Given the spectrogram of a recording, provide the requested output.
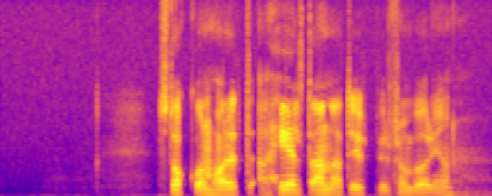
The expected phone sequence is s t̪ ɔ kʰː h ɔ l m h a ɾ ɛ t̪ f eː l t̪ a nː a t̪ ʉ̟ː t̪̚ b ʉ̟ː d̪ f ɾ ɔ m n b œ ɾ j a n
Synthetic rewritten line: s t̪ ɔ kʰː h ɔ l m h a ɾ ɛ t̪ h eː l t̪ a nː a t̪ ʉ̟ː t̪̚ b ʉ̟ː d̪ f ɾ ɔ n b œ ɾ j a n

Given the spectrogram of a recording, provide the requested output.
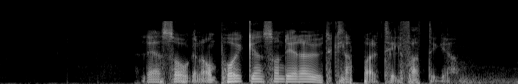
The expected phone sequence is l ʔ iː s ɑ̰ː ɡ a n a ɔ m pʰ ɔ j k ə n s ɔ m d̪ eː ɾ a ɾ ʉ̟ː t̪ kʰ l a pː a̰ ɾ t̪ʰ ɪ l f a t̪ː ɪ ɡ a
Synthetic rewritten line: l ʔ ɛː s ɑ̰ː ɡ a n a ɔ m pʰ ɔ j k ə n s ɔ m d̪ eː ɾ a ɾ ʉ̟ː t̪ kʰ l a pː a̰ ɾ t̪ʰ ɪ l f a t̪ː ɪ ɡ a

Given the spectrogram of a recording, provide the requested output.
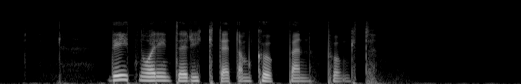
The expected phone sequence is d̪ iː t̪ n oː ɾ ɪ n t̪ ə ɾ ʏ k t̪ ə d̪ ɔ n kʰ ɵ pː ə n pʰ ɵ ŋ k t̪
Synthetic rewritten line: d̪ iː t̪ n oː ɾ ɪ n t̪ ə ɾ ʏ k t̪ ə t̪ ɔ m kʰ ɵ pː ə n pʰ ɵ ŋ k t̪

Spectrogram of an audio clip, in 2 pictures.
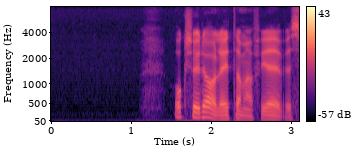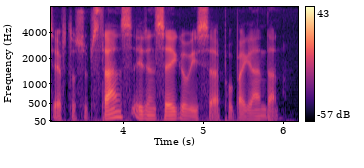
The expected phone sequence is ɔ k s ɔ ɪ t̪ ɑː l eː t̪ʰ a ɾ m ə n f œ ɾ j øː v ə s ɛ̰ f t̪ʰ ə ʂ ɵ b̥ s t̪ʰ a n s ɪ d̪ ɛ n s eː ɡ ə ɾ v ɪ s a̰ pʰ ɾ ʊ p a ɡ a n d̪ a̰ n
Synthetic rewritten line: ɔ k s ɔ ɪ d̪ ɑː l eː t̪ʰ a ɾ m a n f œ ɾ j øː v ə s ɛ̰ f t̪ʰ ə ʂ ɵ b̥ s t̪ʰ a n s ɪ d̪ ɛ n s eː ɡ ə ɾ v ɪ s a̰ pʰ ɾ ʊ p a ɡ a n d̪ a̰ n

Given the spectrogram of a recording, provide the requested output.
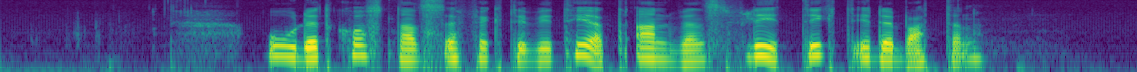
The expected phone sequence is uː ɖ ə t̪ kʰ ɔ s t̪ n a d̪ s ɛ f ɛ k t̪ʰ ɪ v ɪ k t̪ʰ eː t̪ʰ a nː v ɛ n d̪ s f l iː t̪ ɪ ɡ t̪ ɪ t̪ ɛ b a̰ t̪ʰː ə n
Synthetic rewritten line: uː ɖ ə t̪ kʰ ɔ s t̪ n a d̪ s ɛ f ɛ k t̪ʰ ɪ v ɪ t̪ʰ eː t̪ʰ a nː v ɛ n d̪ s f l iː t̪ ɪ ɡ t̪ ɪ d̪ ɛ b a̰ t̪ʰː ə n

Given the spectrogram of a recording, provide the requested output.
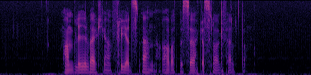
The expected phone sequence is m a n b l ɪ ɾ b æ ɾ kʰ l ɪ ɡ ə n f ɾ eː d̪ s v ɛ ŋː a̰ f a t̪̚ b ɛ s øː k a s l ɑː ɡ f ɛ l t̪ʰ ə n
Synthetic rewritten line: m a n b l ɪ ɾ v æ ɾ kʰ l ɪ ɡ ə n f ɾ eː d̪ s v ɛ nː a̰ v a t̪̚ b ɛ s øː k a s l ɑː ɡ f ɛ l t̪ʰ ə n

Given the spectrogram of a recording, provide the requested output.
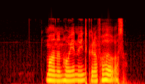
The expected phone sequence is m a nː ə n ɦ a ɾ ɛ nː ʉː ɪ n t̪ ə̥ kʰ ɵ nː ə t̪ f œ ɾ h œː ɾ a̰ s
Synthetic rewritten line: m a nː ə n ɦ a ɾ ɛ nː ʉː ɪ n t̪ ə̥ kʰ ɵ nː a t̪ f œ ɾ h œː ɾ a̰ s

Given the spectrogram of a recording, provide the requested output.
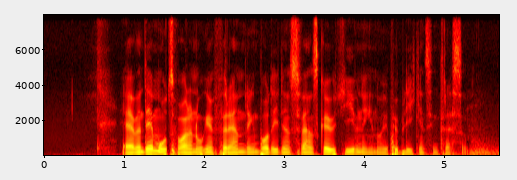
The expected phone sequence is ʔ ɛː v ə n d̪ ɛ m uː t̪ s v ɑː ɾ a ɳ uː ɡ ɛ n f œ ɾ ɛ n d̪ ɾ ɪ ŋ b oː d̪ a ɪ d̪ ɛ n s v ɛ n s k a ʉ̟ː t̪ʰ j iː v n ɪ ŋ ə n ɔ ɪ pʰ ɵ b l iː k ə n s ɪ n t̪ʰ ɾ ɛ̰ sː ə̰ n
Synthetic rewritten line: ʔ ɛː v ə n d̪ ɛ m uː t̪ s v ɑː ɾ a ɳ uː ɡ ɛ n f œ ɾ ɛ n d̪ ɾ ɪ ŋ b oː d̪ ə ɪ d̪ ɛ n s v ɛ n s k a ʉ̟ː t̪ʰ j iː v n ɪ ŋ ə n ɔ ɪ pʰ ɵ b l iː k ə n s ɪ n t̪ʰ ɾ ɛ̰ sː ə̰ n

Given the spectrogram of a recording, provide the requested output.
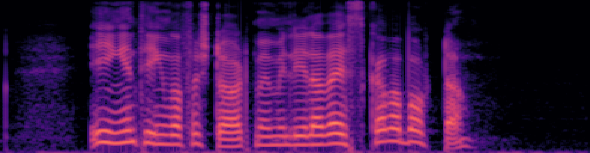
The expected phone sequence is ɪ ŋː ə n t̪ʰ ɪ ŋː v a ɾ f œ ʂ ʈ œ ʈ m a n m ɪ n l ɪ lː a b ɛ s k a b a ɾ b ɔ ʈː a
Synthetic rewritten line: ɪ ŋː ə n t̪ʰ ɪ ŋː v a ɾ f œ ʂ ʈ œː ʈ m ɛ n m ɪ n l ɪ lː a v ɛ s k a v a ɾ b ɔ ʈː a

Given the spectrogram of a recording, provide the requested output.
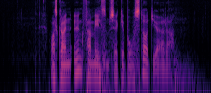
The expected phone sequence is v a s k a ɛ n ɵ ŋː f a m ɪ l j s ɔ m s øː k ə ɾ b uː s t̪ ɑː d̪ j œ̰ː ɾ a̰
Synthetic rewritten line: v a s k a ɛ n ɵ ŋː f a m ɪ l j s ɔ m s øː k ə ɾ b uː s t̪ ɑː d̪ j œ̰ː ɾ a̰

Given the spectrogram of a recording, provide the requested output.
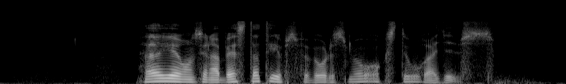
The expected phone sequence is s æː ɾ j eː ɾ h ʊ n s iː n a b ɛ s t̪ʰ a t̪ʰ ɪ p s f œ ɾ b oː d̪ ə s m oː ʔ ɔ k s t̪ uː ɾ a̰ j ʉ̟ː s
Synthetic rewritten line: h æː ɾ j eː ɾ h ʊ n s iː n a b ɛ s t̪ a t̪ʰ ɪ p s f œ ɾ b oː d̪ ə s m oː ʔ ɔ k s t̪ uː ɾ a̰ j ʉ̟ː s

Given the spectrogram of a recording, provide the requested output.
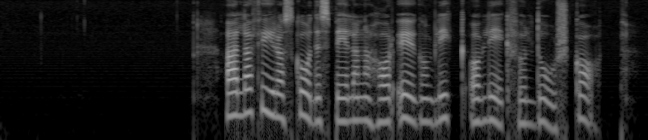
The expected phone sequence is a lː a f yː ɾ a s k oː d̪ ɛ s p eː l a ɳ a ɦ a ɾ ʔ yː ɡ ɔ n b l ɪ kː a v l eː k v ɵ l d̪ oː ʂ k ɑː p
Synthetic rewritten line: a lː a f yː ɾ a s k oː d̪ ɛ s p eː l a ɳ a ɦ a ɾ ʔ øː ɡ ɔ n b l ɪ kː a v l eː k f ɵ l d̪ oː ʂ k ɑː p

